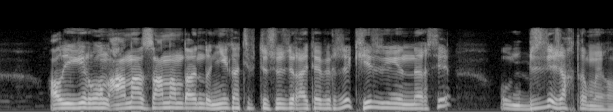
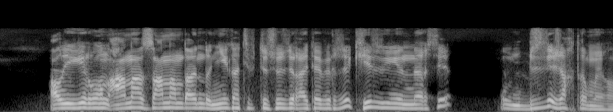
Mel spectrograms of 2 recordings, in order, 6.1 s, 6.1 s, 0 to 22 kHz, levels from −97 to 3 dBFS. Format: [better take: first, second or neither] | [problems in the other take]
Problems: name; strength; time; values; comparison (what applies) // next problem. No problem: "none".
first | noise reduction (neural mask model Resemble Enhance denoiser)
